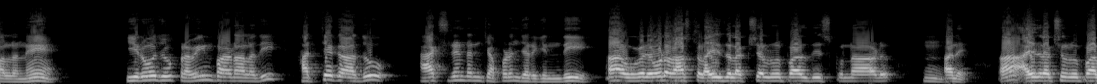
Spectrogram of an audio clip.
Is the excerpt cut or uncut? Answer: cut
